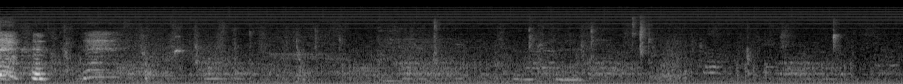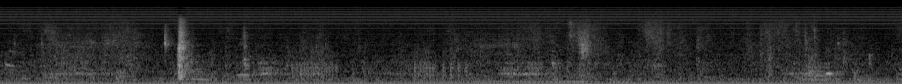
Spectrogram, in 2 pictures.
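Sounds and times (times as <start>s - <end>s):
faint voices murmuring: 0.2s - 12.4s.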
